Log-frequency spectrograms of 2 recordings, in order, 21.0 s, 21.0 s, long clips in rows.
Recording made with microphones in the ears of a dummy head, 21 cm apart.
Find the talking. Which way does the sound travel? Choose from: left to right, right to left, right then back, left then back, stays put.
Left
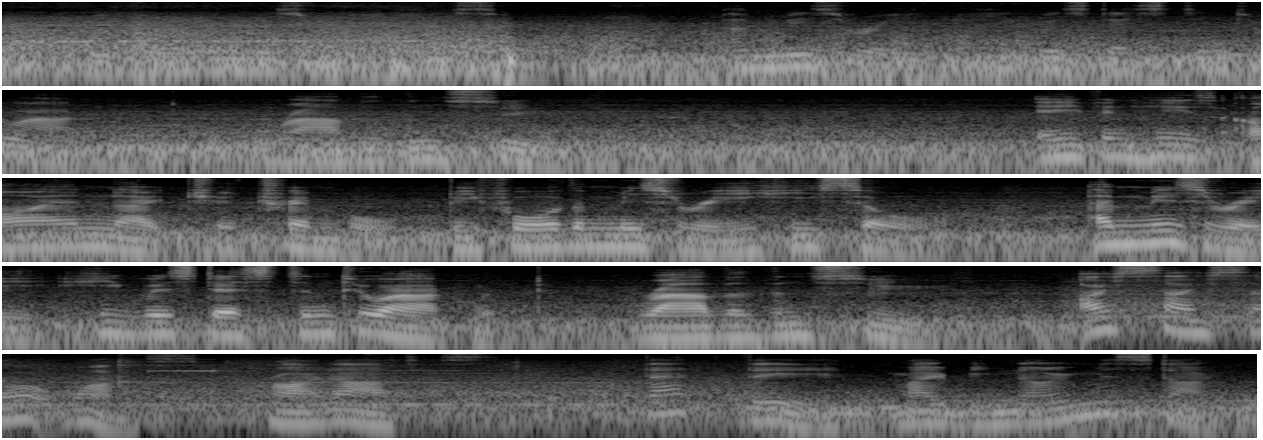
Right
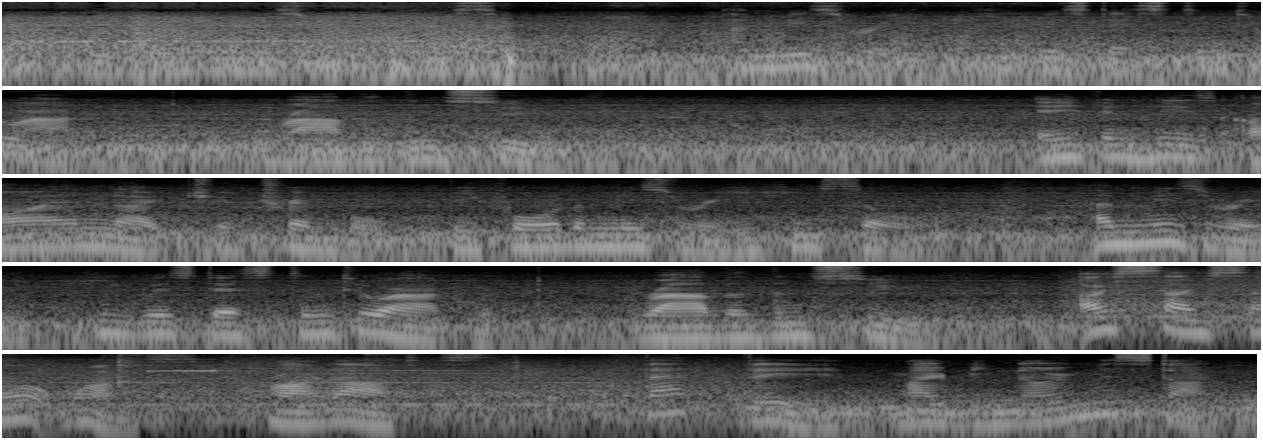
left then back.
